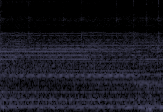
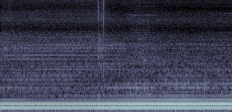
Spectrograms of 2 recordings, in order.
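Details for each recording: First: DB Audio integrated amplifier after replacing four transistors for DC-out fault and resoldering tone control: faint steady low hum and quiet hiss, no loud drone; minor hum left because components not yet grounded. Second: DB Audio integrated amplifier after replacing four transistors for DC-out fault: steady low mains buzz with higher overtone at constant level while audio works; hum traced to a lifted ground pin on the tone board.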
